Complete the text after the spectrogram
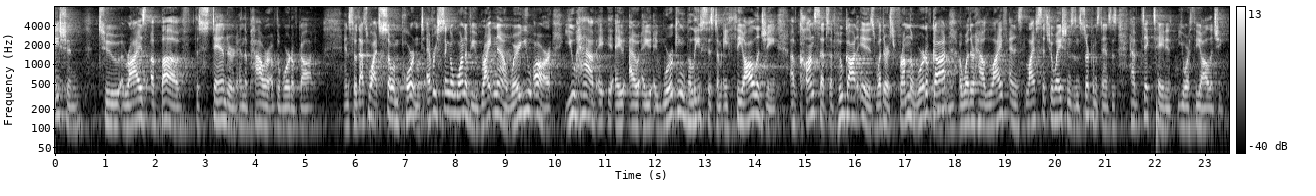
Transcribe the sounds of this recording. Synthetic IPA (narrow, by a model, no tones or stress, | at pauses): ɪʃɨ̃n | tʰɨɹaɪzəbʌvðɨstæ̃ndə˞ɾɨ̰̃nðɨpʰaʊə˞ʌvðəwɜ˞ɾʌvɡɑɾ | ɨ̃nsoʊðætswaɪɨtsoʊə̃mpʰɔɹʔn̩tʰɛvɹisɪ̃ŋɡl̩ˠwʌ̃nʌvjɨɹaɪtⁿnaʊwə˞jɨʔə˞ | jɨəvɨɨəʔɨʔɨwɜ˞kɪ̃ŋbəlifsɪstɨ̃mʔɨθiɑlˠəd͡ʒi | ʔʌv̥kʰɑ̃nsɛp̚tsʌv̥ɦuɡɑɾɪzwɛðə˞ɨtsfɹʌ̃mðəwɜ˞ɾʌvɡɑɾə˞wɛðə˞ɦaʊlaɪfɨ̃nzlaɪfsɪt͡ʃueɪʃn̩z̃n̩sɜ˞km̩stæ̃nsɨz̥ | hɨvdɪk̚tʰeɪɾɨd̚jə˞θiɑlˠəd͡ʒi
